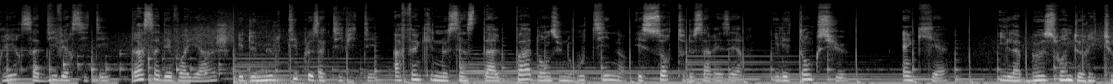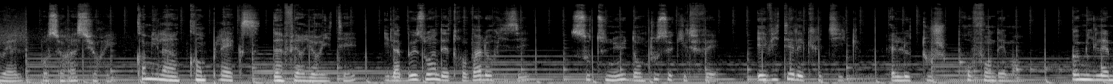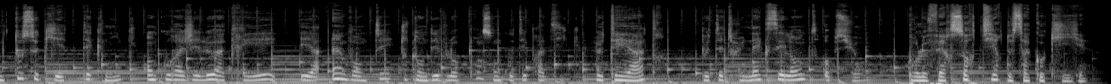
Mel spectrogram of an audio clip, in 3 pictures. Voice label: Elearning Conseils parents Caring Educational, French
